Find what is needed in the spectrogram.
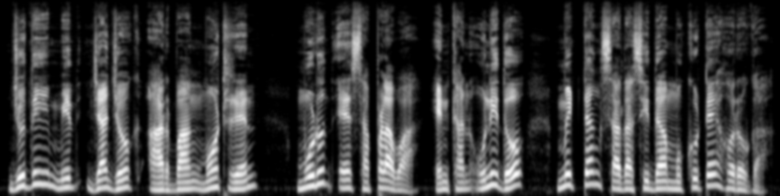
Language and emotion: Santali, neutral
